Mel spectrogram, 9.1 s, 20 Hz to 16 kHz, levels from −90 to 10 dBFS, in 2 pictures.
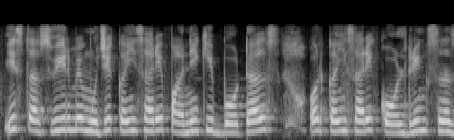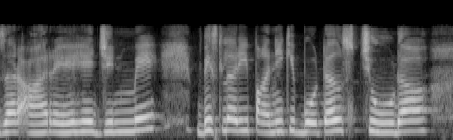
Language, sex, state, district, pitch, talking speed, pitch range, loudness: Hindi, female, Rajasthan, Jaipur, 275 Hz, 165 wpm, 255-290 Hz, -14 LUFS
